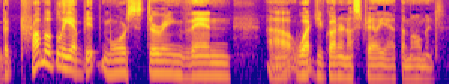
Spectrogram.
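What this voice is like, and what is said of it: Canadian accent. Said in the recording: “as you can tell from my accent, Canadian”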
